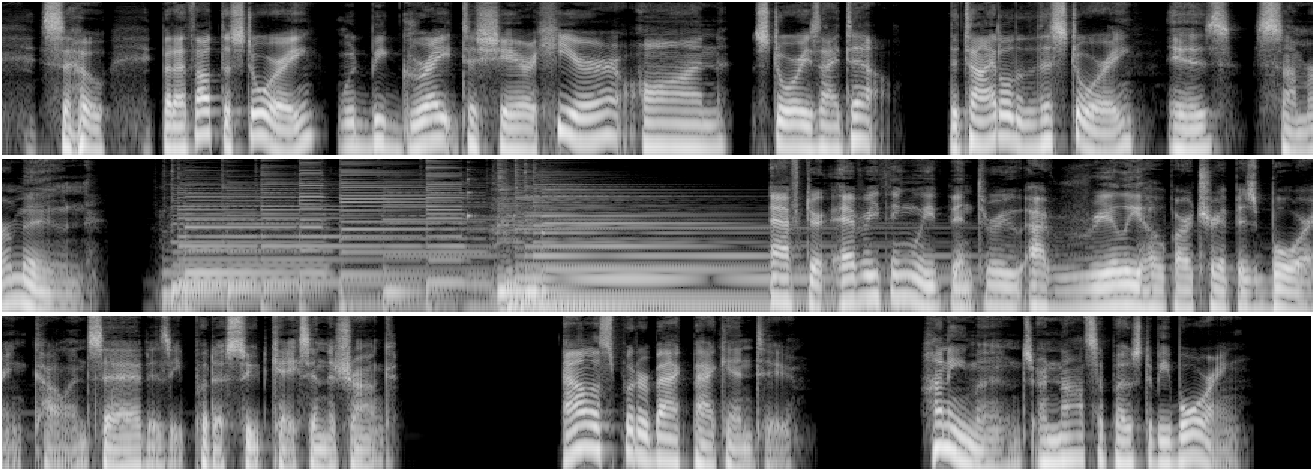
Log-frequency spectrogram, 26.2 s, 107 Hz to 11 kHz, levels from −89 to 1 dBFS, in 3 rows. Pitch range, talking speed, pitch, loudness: 100-145 Hz, 135 wpm, 125 Hz, -16 LUFS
